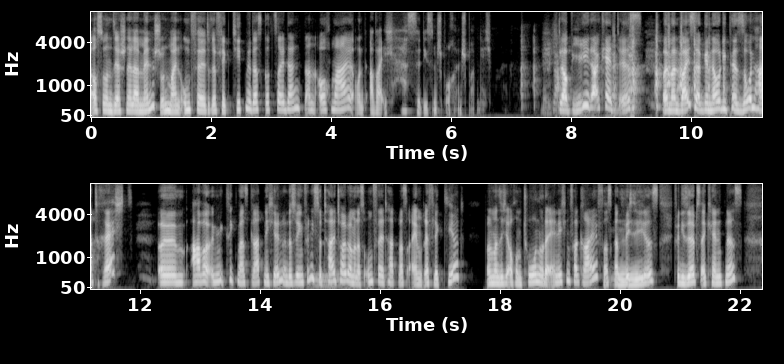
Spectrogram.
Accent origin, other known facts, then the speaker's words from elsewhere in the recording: Rhineland, Germany; für mich als Rheinländer, dieser Blick auf die Alpen, die dann mit Schnee bedeckt sind, das ist schon irgendwie wirklich ein schönes Gefühl.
